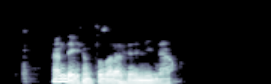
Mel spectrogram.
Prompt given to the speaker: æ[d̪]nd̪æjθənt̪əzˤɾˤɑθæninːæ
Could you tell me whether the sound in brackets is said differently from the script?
yes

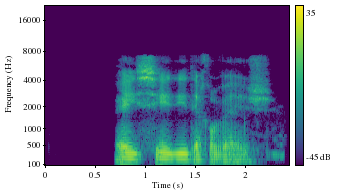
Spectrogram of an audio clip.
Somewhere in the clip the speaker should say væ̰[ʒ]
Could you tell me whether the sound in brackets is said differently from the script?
no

